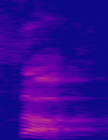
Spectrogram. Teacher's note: स, दांत में टच होना चाहिए यह स बोलने में, छोटा वाला स बोलने में दांत में हमारा जीभ जो है टच होना चाहिए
